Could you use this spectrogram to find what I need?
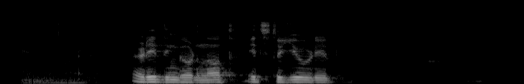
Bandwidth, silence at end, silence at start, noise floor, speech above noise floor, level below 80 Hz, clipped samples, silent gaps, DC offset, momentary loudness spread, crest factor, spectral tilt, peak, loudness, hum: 8 kHz; 1.9 s; 0.75 s; -78 dBFS; 43 dB; -70 dBFS; under 0.1%; none; under 0.1%; 9 LU; 20 dB; -6.5 dB/octave; -20 dBFS; -36 LUFS; none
